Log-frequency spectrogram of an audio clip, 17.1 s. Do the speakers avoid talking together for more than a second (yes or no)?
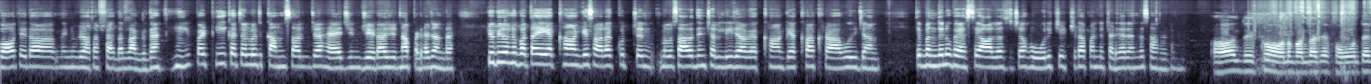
yes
